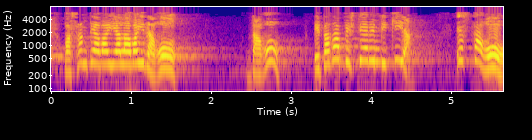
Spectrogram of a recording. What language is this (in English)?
Basque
